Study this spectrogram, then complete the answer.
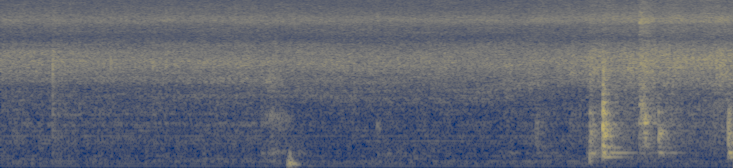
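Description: Food frying with turmeric and salt in a pan gives a soft continuous sizzle and hiss, with a couple of brief scrapes and clinks of stirring near the end, with no voices.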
